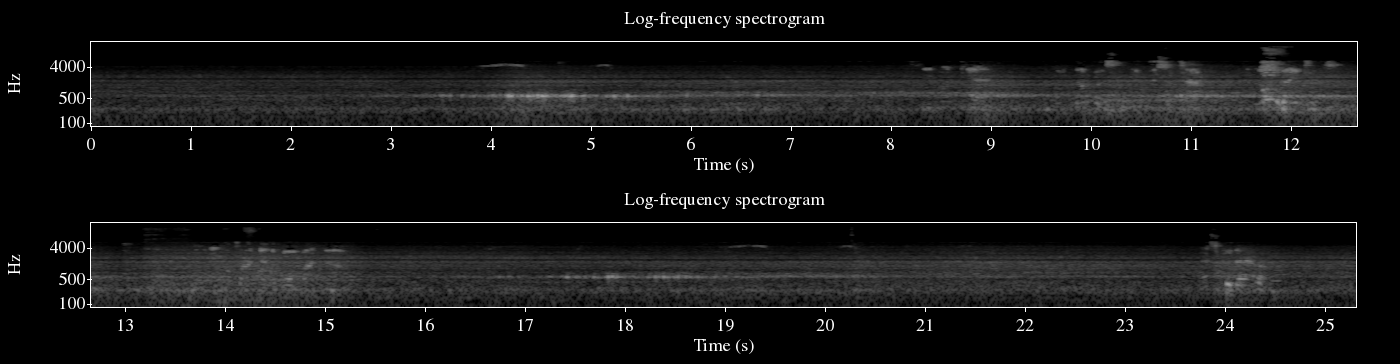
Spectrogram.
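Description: Stadium crowd noise from a football video game plays through a television's speakers.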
